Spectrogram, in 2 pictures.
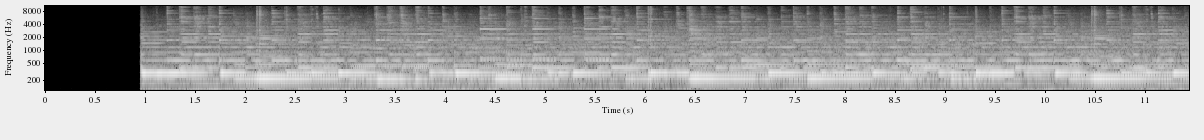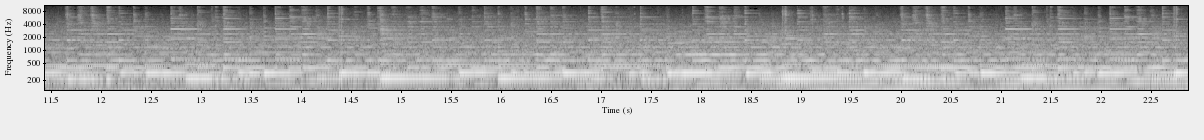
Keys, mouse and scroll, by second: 1.7 alt+click, 2.7 right click, 4.0 alt+right click, 4.5 right click, 5.0 z, 6.4 z, 8.0 right click, 9.1 right click, 9.5 right click, 11.2 click, 11.9 click, 12.5 click, 13.2 click, 13.6 click, 14.1 click, 14.6 click, 15.0 click, 15.2 click, 15.5 click, 15.7 click, 16.1 click, 16.5 click, 16.8 click, 17.3 click, 17.8 click, 18.1 click, 18.3 click, 19.1 click, 19.4 click, 19.6 click, 20.2 shift+click, 20.5-20.9 shift+click, 20.8 shift+click, 21.1 shift+click, 21.3 shift+click, 21.6 shift+click, 22.8 right click.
